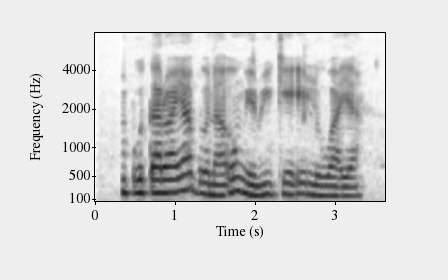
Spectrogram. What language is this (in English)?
Igbo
